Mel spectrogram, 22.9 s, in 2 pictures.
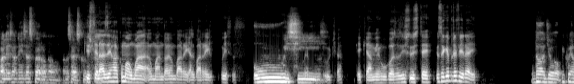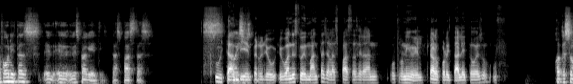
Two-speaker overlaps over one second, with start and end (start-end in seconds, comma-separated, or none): none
